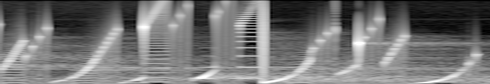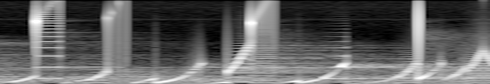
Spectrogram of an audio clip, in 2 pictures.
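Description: Modular synthesizer patch played through a Serge Variable Q VCF: a run of short notes, each swooping quickly upward in pitch, about three a second, over a steady low drone. A few brighter pinged accents come from gates fed into the filter's trigger input.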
